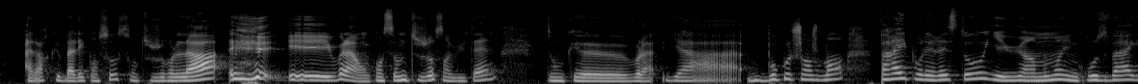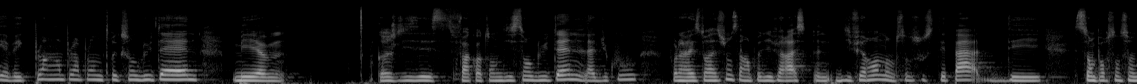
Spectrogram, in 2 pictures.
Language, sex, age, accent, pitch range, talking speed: French, female, 20-39, French, 170-205 Hz, 205 wpm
